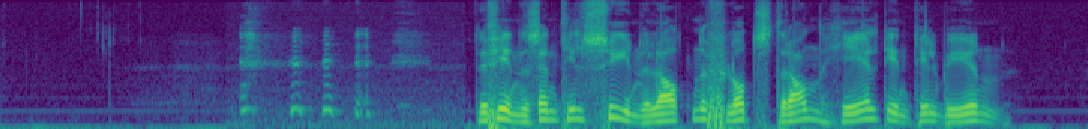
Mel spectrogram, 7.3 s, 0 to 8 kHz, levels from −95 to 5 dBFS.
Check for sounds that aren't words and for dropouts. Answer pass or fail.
fail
